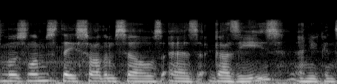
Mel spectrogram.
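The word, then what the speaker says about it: ghazis: Islam and as Muslims they saw themselves as gazees and you can spell that g-h-a-z-i-s the guzzies see themselves as Warriors for Islam and they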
